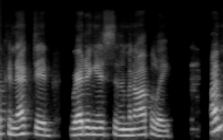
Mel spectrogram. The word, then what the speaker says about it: Reading: In those days, we used to pronounce Reading Railroad as in reading a book. I didn't know there was a town by that name. I never even remotely considered that someday I would live there, that the people there would pronounce it Reading, different from the way we did, that the trains would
